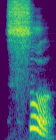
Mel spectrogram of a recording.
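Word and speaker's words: 四: Si, repeat after me. Si, it has the fourth tone of Chinese language. The fourth tone is the falling tone.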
